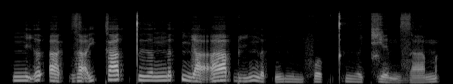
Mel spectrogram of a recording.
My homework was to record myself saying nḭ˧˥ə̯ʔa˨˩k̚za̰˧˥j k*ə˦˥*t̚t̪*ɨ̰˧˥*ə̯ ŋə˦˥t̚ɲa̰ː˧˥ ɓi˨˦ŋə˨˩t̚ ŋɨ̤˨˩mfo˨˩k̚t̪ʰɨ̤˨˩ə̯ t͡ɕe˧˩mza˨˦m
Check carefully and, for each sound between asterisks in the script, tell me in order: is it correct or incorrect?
incorrect: a˦˥, incorrect: ɨ˧

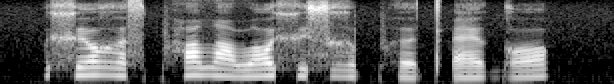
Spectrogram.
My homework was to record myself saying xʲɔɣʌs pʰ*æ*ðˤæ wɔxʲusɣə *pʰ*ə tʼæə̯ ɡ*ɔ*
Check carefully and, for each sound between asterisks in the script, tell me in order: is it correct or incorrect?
incorrect: ə, correct, correct

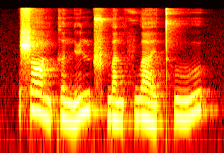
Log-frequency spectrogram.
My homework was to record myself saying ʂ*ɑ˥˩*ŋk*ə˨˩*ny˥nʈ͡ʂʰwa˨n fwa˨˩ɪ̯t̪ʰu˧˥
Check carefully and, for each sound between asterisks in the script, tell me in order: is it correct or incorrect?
correct, correct

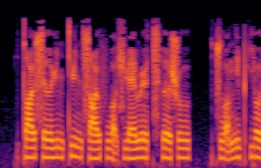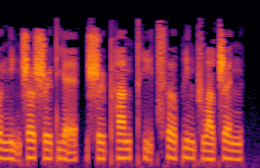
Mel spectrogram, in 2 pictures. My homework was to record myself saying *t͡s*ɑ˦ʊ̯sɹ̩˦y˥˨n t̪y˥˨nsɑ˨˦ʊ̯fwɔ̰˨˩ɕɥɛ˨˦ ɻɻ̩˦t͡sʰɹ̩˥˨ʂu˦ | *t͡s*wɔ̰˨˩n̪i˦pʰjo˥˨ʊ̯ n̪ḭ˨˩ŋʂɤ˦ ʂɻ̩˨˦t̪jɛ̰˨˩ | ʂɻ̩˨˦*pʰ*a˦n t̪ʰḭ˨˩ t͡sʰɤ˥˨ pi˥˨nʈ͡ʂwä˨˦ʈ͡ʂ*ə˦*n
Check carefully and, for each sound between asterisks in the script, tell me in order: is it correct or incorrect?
incorrect: t̪, correct, correct, incorrect: ə˥˨

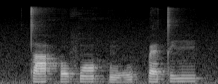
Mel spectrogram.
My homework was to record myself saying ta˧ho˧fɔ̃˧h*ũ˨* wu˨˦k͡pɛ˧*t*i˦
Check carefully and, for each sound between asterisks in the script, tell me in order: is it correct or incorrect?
correct, correct

